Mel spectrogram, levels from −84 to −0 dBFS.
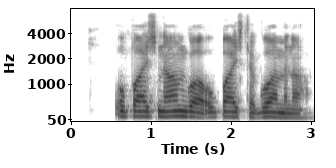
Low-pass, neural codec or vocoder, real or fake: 7.2 kHz; codec, 16 kHz, 4.8 kbps, FACodec; fake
